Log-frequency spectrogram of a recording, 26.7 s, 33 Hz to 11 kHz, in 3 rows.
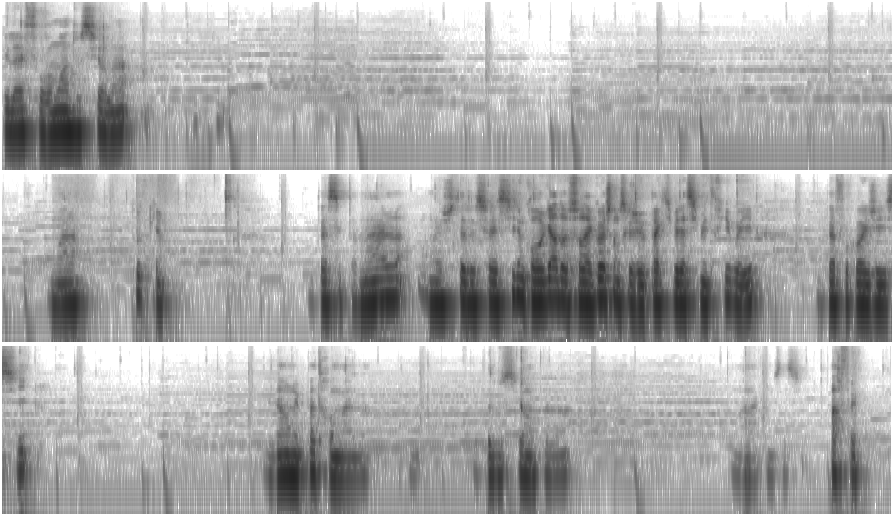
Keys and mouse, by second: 4.6 middle click, 13.7 right click, 14.3 middle click.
